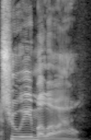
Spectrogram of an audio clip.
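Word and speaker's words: Tuimoloau: right that last one you got it yeah tuy malow tuy malow right so there's I don't know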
